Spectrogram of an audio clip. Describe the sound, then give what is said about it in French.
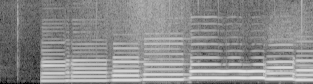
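A clarinet plays alone, a short phrase of clean, sustained notes that climb in steps and dip slightly near the end, loud and steady. “Une clarinette en haut à gauche.”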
